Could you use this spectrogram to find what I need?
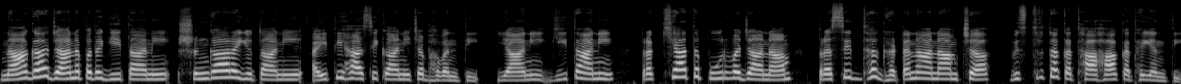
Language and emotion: Sanskrit, neutral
